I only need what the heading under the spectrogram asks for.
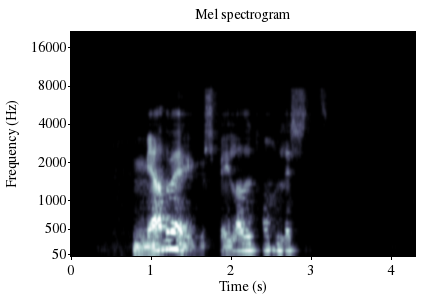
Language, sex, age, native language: Icelandic, male, 30-39, Icelandic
